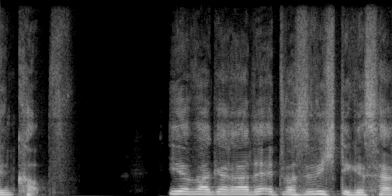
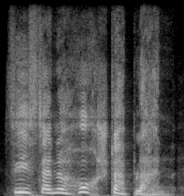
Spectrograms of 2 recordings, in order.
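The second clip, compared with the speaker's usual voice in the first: put-on high, spat-out accusation from a girl; teenage sister hisses with rage; hissing in anger; 7 semitones higher than usual. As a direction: spit the words at the fortune teller. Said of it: "fauchte Hannah".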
